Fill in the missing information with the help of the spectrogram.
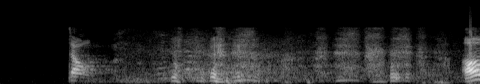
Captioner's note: laugh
